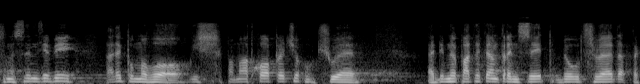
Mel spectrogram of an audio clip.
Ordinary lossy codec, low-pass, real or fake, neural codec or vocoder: Opus, 16 kbps; 7.2 kHz; fake; codec, 16 kHz, 0.5 kbps, X-Codec, HuBERT features, trained on balanced general audio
